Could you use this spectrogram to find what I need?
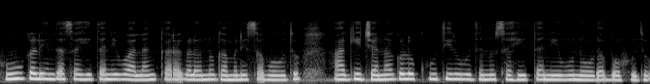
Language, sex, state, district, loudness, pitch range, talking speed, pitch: Kannada, female, Karnataka, Bellary, -14 LUFS, 215-240 Hz, 100 wpm, 225 Hz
